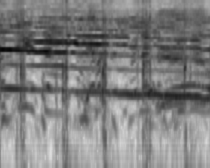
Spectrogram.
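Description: Hand claps keeping a dance beat about three times a second, under a long, high, held note that slowly falls in pitch.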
